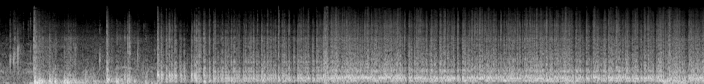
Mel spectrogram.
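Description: Daytime aerial fireworks: two sharp bangs in the first second, then from about a second and a half in a dense barrage of overlapping reports that merge into a continuous crackling rumble.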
